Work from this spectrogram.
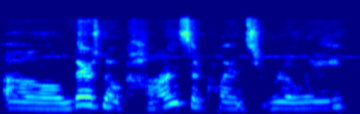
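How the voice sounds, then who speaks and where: A woman's voice: medium pitch, very animated, slow, creaky, dark tone, slightly rough. A woman from Brazil teaching a class in a casual, chatty lecture style, with frequent ums and asides. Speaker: instructor.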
